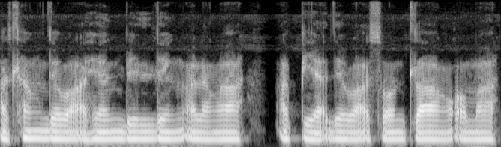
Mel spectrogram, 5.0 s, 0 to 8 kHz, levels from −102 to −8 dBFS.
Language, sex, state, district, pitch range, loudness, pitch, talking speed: Mizo, male, Mizoram, Aizawl, 100-110 Hz, -18 LUFS, 105 Hz, 180 wpm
